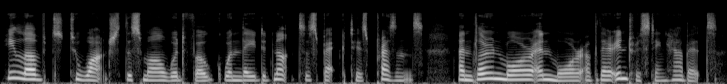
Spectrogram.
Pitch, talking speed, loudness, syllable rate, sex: 205 Hz, 200 wpm, -20 LUFS, 4.8 syllables/s, female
